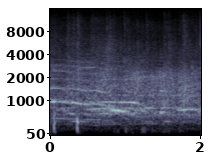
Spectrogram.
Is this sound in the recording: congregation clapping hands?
yes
